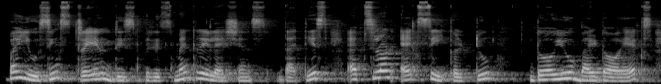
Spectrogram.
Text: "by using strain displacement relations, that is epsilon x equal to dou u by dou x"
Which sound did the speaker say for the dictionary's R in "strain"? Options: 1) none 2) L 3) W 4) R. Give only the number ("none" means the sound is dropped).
4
